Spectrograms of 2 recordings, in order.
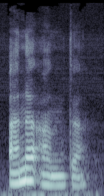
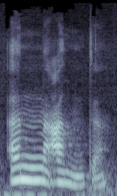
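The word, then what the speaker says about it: أنعمت: مثال کے طور پر اگر کوئی شخص پڑھے انا امتا، یہ صحیح تلفظ نہیں ہے، چونکہ نون پر ہلکی سی زبر جیسی حرکت آ گئی ہے۔ صحیح تلفظ بالکل بغیر کسی حرکت کے ہیں، انعمتا۔ اسی طریقے سے نون کے بعد آواز رکنی بھی نہیں چاہیے، جیسے انعمتا، یہ بھی غلط ہے چونکہ آواز رک گئی ہے۔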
